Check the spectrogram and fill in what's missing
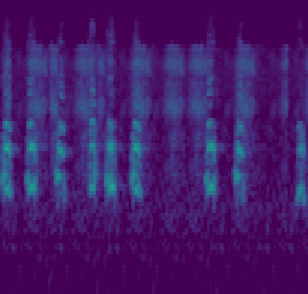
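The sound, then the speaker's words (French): Dogs yelp and whimper in a quick run of about a dozen short, high-pitched cries, spaced unevenly, with no talking. “Elle vit apparaître des serpents sur son corps et des chiens à la place de ses jambes.”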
